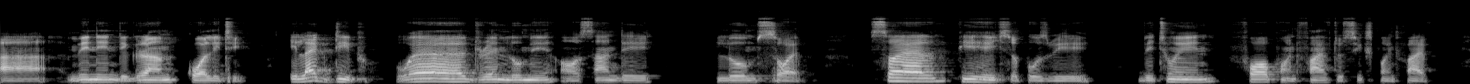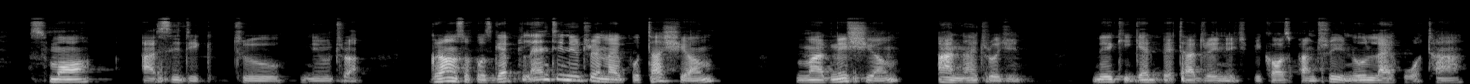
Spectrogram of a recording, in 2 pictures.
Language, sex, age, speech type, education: Nigerian Pidgin, male, 30-45, spontaneous, tertiary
